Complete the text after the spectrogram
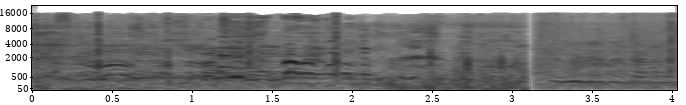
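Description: A crowd of young people chatters while walking.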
